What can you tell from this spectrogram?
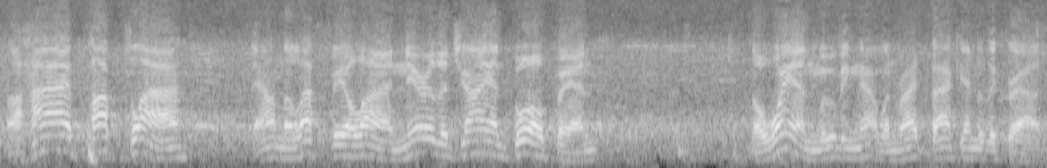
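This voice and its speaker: Here an American man narrates a baseball game in the fashion of a 1960s radio broadcaster, his medium-pitched voice animated but unhurried. The call comes from an outdoor ballpark, and the recording is a noisy vintage radio broadcast from 1962.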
